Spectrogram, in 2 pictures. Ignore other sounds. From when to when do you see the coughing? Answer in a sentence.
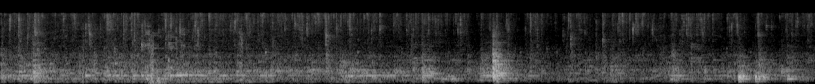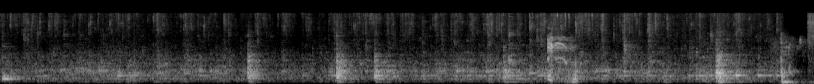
You can hear the coughing from 0.8 to 2.5 s and from 13.2 to 13.9 s.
